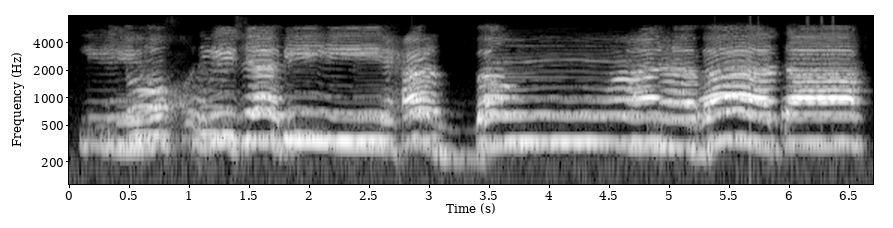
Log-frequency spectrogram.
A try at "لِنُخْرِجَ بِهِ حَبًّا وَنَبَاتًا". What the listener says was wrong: لِنُخْرِجَ خا کو موٹا پڑا جائے گا، را کے نیچے زیر ہے تو اس کو کیسے پڑھتے ہیں؟ لِنُخْرِجَ بھی ہاں کے نیچے کھڑا زیر ہے، اس کو کھینچ کر پڑھا جائے گا.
